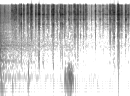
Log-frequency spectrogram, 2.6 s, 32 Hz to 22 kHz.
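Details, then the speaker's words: 2007 Honda CR-V with compressor clutch not engaging (A/C not running, 120 psi); the under-bonnet A/C relay, shaken, gives a small, light, irregular clicking rattle of loose pieces inside: failed relay. "sure if you can hear that, but rattling away. So that's failed."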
